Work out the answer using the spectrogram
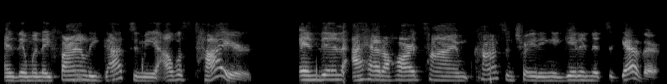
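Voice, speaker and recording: A woman's voice: medium pitch, normal speed, pushed and bright, no room sound. An actress, upset and crying as she tells of being mistreated on set, speaking on a video call. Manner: earnest, upset, voice rising with emotion. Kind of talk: emotional personal account on a video call. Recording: dull lo-fi video call audio.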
